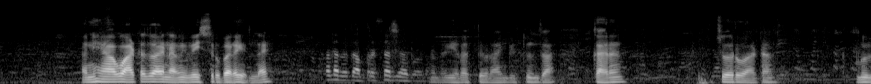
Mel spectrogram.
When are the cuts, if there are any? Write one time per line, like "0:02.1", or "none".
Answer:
0:03.3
